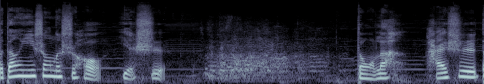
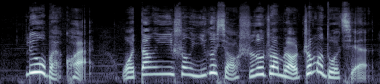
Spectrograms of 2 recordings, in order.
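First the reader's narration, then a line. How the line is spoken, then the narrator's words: Angry. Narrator (Chinese): 医生愤怒地说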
